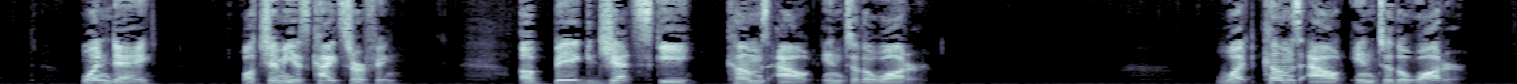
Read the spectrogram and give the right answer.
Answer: A jet ski. A jet ski comes out into the water.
